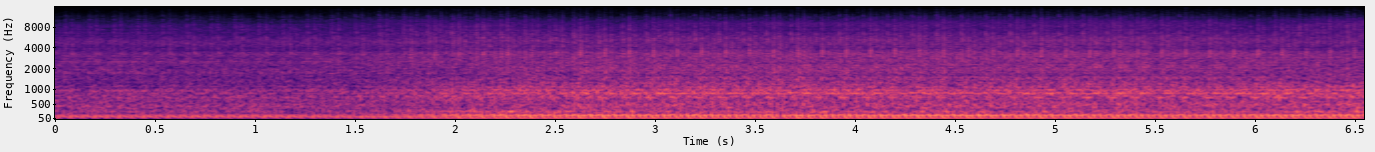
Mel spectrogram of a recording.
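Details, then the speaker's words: 1974 Super Beetle after installing new Pertronix ignition: bumps over, catches and settles into a steady, smooth low idle with no misses; normal idle. "all right bumps over fires up sounds good let's get that airbox on engine done"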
